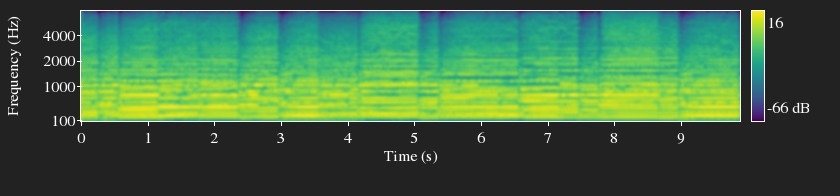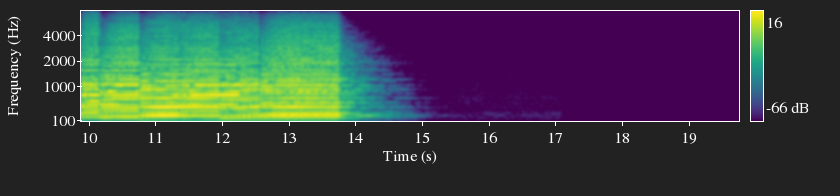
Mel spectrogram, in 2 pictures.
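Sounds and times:
trombone quartet: 0.0 - 14.0.

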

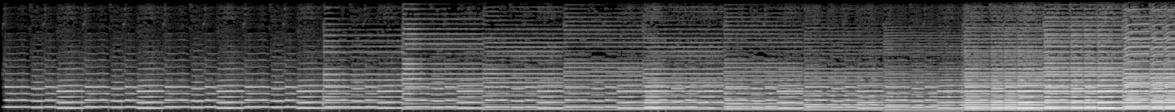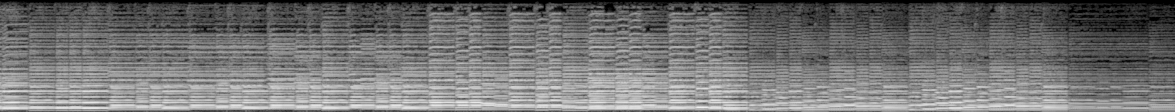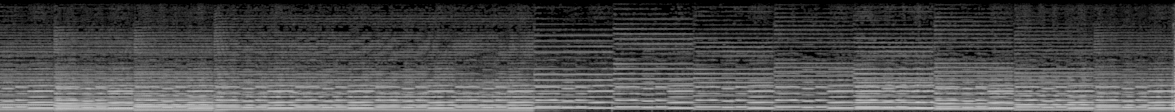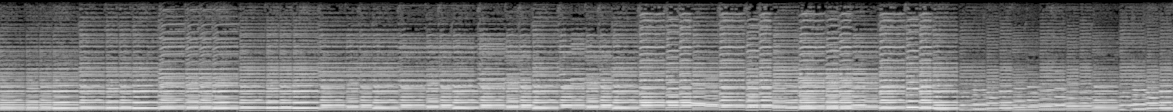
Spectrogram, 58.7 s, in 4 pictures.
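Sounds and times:
flexible ensemble of four players: 3.6 - 58.7.

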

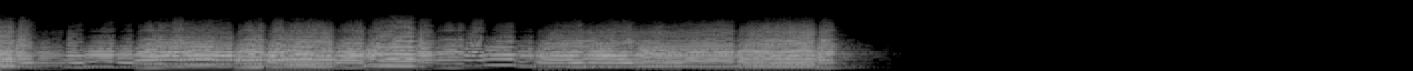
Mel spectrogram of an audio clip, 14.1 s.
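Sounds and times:
trombone quartet playing: 0.0 - 8.6.

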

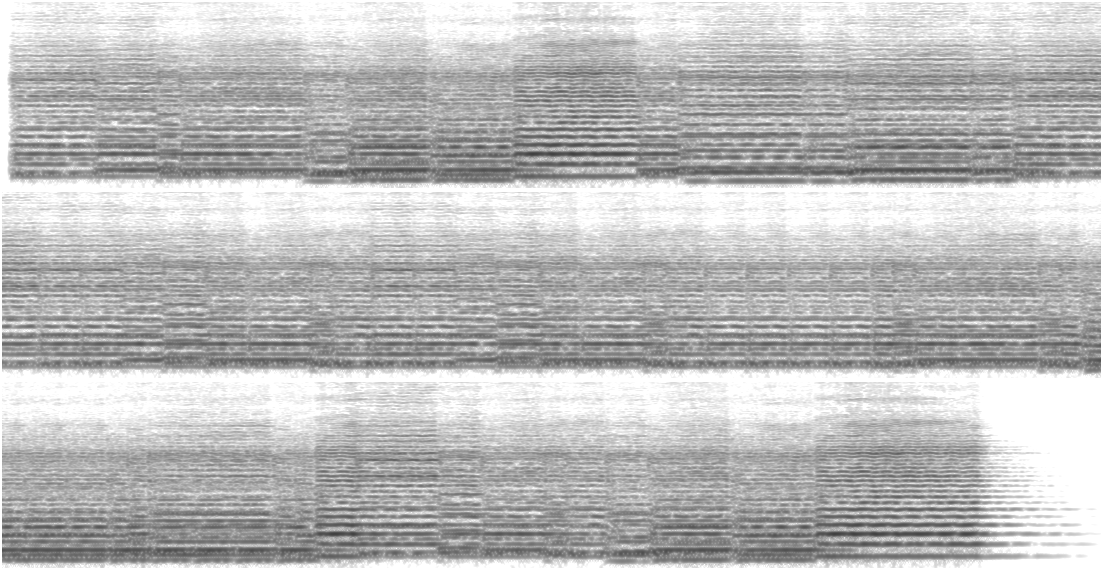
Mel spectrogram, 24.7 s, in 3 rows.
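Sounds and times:
cello trio playing: 0.0 - 24.1.

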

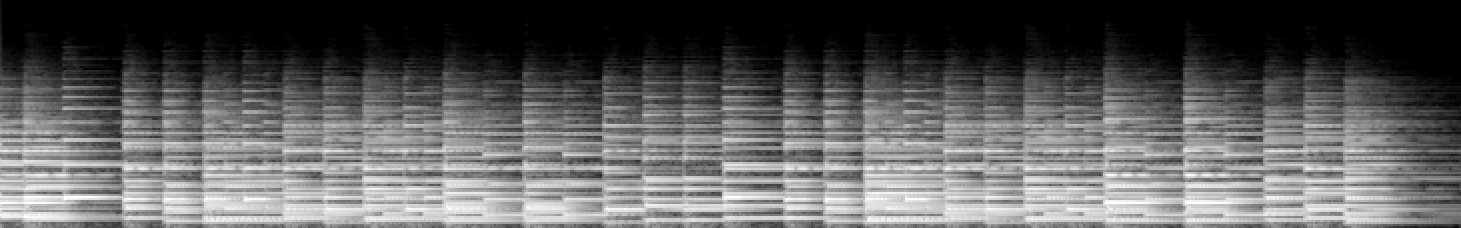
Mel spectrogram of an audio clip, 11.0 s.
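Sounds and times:
pizzicato polka played on piano: 0.0 - 10.9.

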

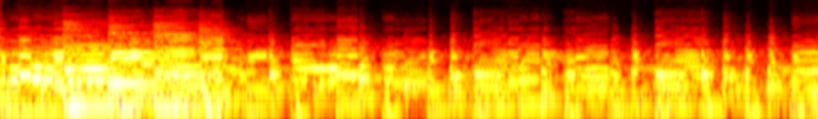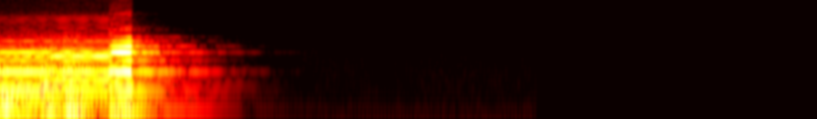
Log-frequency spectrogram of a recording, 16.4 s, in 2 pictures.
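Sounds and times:
bassoon: 0.0 - 10.3.

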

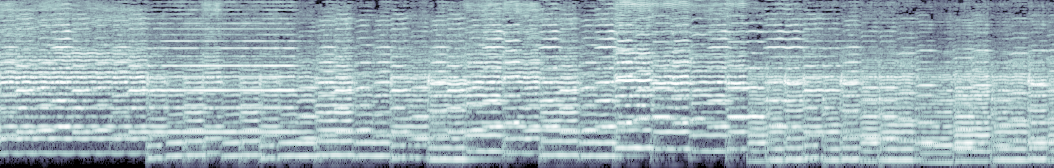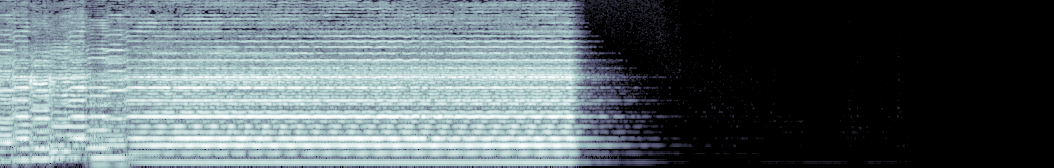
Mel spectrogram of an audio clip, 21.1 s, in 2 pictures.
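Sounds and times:
violin and cello duet: 0.0 - 16.5.

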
